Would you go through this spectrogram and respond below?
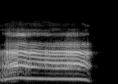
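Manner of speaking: put-on high, loud scream.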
